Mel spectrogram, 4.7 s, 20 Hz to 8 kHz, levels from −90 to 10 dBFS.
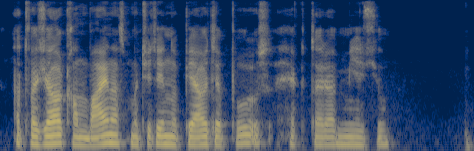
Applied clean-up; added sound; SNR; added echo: neural mask model Resemble Enhance denoiser.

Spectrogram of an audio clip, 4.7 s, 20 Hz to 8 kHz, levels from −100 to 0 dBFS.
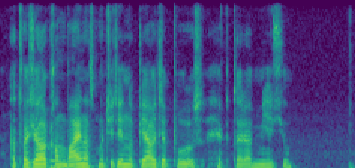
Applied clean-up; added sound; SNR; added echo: none; Bowed string instrument; 16 dB; none.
